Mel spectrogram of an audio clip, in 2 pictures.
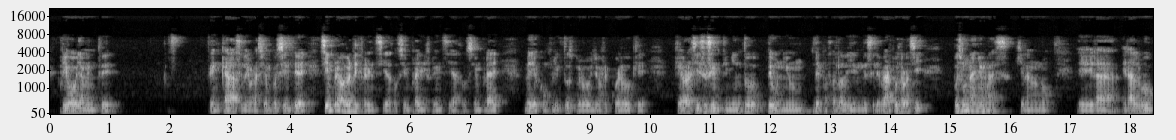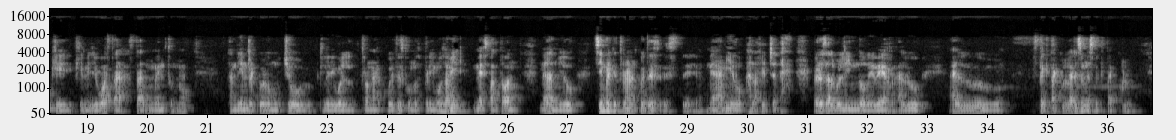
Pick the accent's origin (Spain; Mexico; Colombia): Mexico; de nuestra cultura, de nuestra identidad como mexicanos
